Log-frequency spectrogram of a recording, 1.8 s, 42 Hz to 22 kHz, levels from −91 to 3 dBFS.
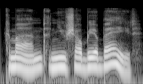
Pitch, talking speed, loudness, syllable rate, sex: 145 Hz, 200 wpm, -13 LUFS, 5.2 syllables/s, male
